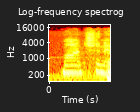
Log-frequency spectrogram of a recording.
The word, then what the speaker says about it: Montchanin: Is that how you say that? Monchanin? – Monchanin. – How do you spell it? – Well, M-O-N-T-C-H-A-N-I-N. – Monchanin. – Monchanin. Oh, village in Delaware.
